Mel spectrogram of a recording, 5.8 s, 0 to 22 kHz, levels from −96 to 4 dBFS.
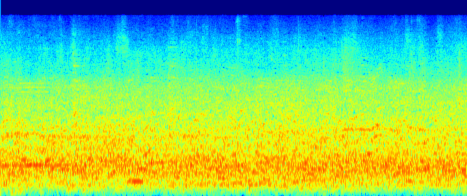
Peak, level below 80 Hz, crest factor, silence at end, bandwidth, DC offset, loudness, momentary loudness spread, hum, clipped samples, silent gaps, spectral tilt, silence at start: -2 dBFS; -50 dBFS; 12 dB; 0 s; 16 kHz; under 0.1%; -14 LUFS; 1 LU; none; under 0.1%; none; -4 dB/octave; 0 s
